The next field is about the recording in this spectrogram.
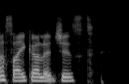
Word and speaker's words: psychologist: C'est juste un truc mnémotechnique pour que tu te rappelles à vie que tu prononces pas le P dans psychologist.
